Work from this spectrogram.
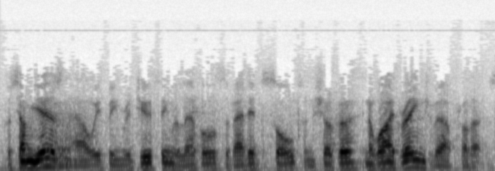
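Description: Middle-aged male company expert, lowish voice, scripted delivery, dull film audio, slight background noise. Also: fast. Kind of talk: scripted presentation to camera. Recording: dull old film sound, faint noise.

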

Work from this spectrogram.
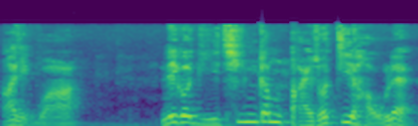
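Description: A crafty middle-aged adviser in a Cantonese radio play. His husky voice swings up and down as he coaxes and teases with a Hong Kong accent. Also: fairly high pitch, sing-song, normal speed, a little mellow. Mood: amused, coaxing. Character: sly, chuckling middle-aged adviser and scheming uncle. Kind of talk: radio drama acting.

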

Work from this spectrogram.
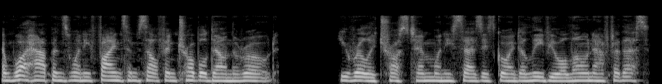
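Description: A woman's voice: fairly low pitch, little pitch movement, brisk, a little mellow, dry recording, lightly acted. A woman narrator voicing a fierce, protective male lover with an intense, demanding manner in an audiobook. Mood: controlled anger.

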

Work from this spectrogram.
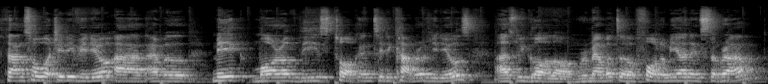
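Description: A man's voice: fairly high pitch, fairly quick. Man with a Trinidadian accent. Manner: relaxed, explanatory, gestures while talking. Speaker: YouTube host teaching. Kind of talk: casual talking-to-camera lesson. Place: indoors in front of a plain backdrop. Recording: echoey room with faint music.

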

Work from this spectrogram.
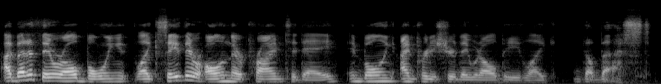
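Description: A young man talks casually with a friend in a small dim room, his voice caught by a webcam a few feet away. His pitch sits in the middle of the range, and he rambles, restarts sentences and laughs often. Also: brisk. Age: young adult. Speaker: channel host. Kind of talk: casual chat.

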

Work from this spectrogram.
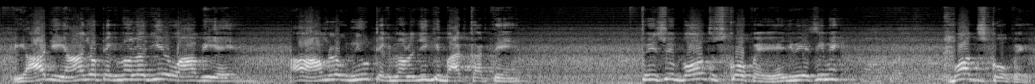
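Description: A man's voice: high voice, normal speed. A man, explaining things as a senior technical instructor in an interview. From India. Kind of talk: explaining in an interview before a class. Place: small classroom, indoors. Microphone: clip-on lapel mic. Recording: noisy room ambience.

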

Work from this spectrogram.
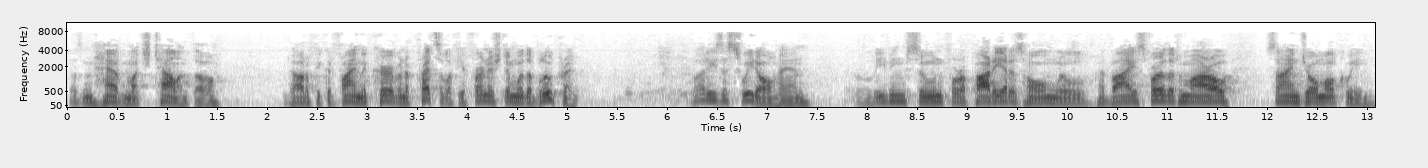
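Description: An actor playing a breezy, wry young investigator in an old radio comedy. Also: male voice, fairly high pitch, expressive, moderate pace, fairly bright tone. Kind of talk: 1950s radio comedy acting. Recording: muffled vintage radio broadcast.

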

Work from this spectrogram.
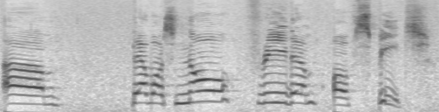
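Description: An older woman with a heavy German accent, giving a loud, projected talk to an audience in a library meeting room. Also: high-pitched, very slow, slight background noise, rough recording. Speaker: guest speaker. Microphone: far camera.

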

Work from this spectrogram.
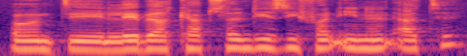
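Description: A man's voice: a little high, little pitch movement, a little fast, a little mellow, natural voice. A man playing a courteous, probing little Belgian detective in a German crime radio drama, formal and questioning, with French interjections. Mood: polite, inquiring.

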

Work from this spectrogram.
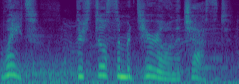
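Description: A young underdog heroine in a video game, high and very animated. She is plucky, wry and defiant, over music and crowd noise. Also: moderate pace. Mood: urgent. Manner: earnest, wry, mock-grand.

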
